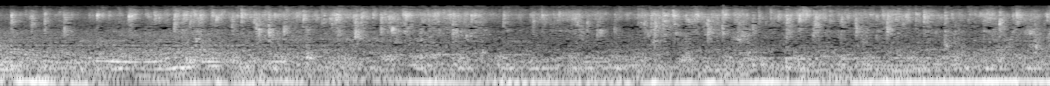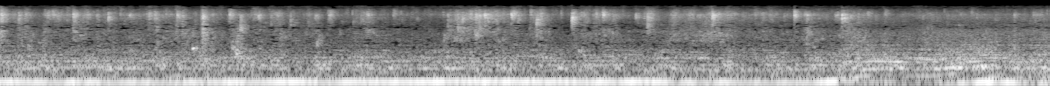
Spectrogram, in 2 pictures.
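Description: Overhead shower running: water spraying from the shower head in a steady hiss and splashing irregularly over a person's head and onto the floor. A low steady hum underneath stops near the end.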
